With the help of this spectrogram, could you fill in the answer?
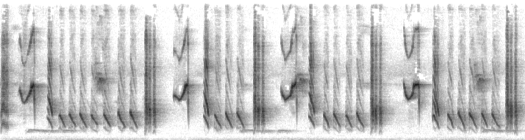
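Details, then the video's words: Long-tailed shrike in the morning, repeating a phrase about every one and a half seconds: a looping whistle, a quick run of falling chips, and a harsh burst, over a low flat tone. "Suara Cendet Gacor Di Pagi Hari Toet Toet Bongkar Materi"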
